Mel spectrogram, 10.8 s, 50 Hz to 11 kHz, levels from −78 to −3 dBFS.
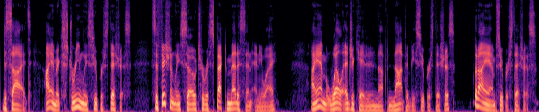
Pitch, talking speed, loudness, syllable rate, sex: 105 Hz, 135 wpm, -21 LUFS, 3.3 syllables/s, male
